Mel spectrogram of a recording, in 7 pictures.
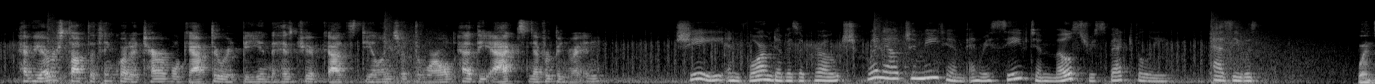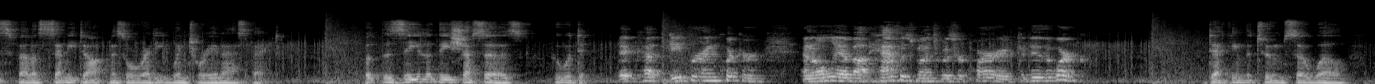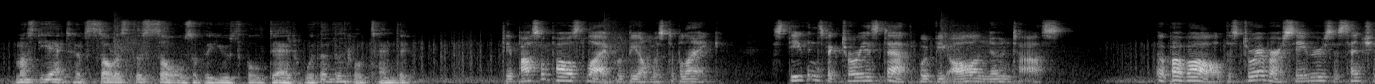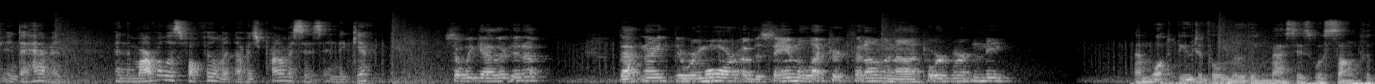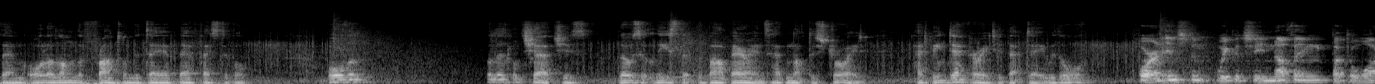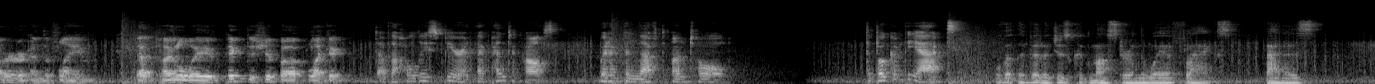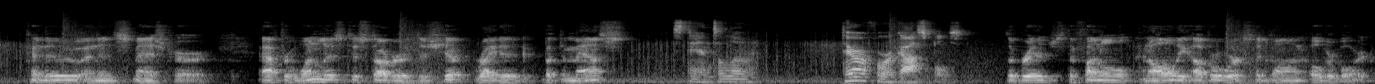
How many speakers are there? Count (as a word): four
